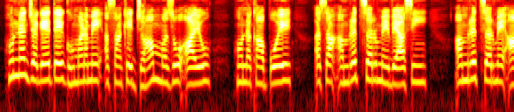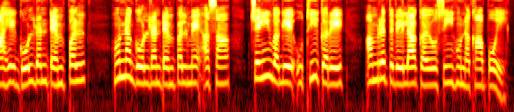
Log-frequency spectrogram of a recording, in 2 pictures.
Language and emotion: Sindhi, neutral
